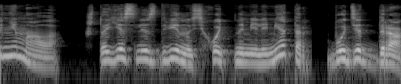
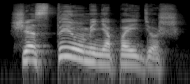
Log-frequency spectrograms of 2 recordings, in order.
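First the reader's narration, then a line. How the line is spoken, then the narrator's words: Loud bark. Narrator (Russian): Рявкнул Дэн так, что стоящие за соседними столиками люди вздрогнули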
